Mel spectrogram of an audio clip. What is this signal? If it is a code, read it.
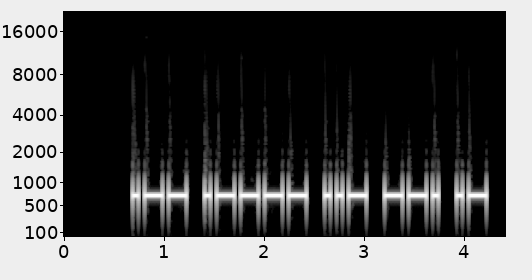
Morse code, heard as a keyed tone, about 20 wpm, 700 Hz. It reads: W1UGA
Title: Speed Racing - USA Call Signs 17wpm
